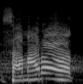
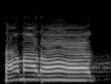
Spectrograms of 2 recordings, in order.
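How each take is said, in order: First: The first consonant is a hissed s sound. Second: The first consonant is a soft th sound. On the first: The speaker calls it wrong. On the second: The speaker calls it right.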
